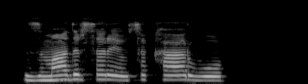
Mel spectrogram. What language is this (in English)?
Pashto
